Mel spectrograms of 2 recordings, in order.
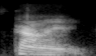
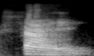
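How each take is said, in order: First: The word begins with a plain 't' sound. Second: The word begins with a 'th' sound. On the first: The speaker calls it right. "rather, you have the sound t" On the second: The speaker calls it wrong. "That spice is not thyme"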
